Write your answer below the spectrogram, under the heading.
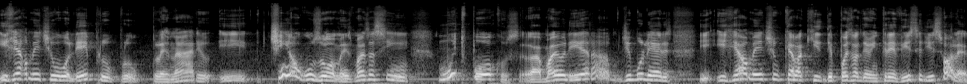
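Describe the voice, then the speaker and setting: A man's high-pitched voice at a fairly quick pace, with very wide pitch swings and noticeable background noise. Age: 60s. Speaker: radio host and journalist. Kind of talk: radio interview. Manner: formal.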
